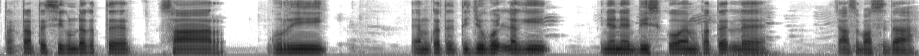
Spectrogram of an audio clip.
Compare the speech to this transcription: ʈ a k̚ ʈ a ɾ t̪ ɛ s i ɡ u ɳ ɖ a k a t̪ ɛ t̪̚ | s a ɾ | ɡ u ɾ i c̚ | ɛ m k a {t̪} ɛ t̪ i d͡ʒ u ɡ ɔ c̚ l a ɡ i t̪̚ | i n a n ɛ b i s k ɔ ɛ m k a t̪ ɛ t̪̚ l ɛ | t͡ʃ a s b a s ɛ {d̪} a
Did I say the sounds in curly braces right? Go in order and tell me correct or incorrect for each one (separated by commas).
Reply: correct, correct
